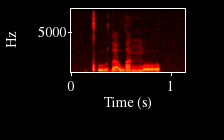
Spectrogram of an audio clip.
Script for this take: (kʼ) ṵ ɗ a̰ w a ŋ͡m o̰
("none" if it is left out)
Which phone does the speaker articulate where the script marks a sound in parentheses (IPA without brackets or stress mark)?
kʼ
